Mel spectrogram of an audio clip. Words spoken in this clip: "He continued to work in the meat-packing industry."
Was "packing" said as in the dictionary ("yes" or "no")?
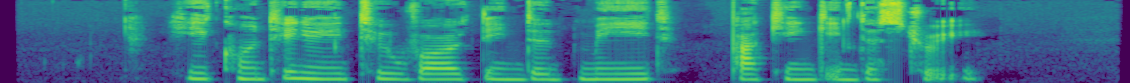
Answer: yes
